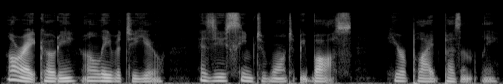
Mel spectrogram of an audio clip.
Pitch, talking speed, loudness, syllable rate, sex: 150 Hz, 225 wpm, -22 LUFS, 5.9 syllables/s, female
